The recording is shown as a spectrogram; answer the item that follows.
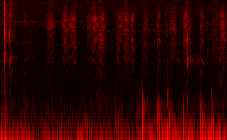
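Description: Chalk or pen writing by hand during a physics lesson: a quiet run of short scratchy taps and strokes in irregular rhythm, close by and faint, with no talking.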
